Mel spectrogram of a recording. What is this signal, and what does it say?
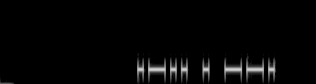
Morse code, heard as a keyed tone, about 22 wpm, 700 Hz. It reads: LEG
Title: Three Letter Words - 22wpm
